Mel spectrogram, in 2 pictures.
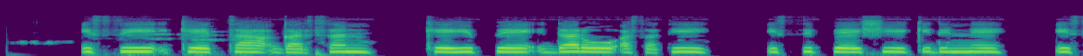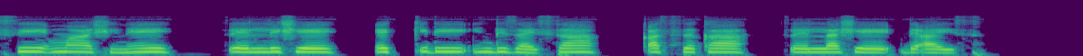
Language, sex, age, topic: Gamo, female, 25-35, government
